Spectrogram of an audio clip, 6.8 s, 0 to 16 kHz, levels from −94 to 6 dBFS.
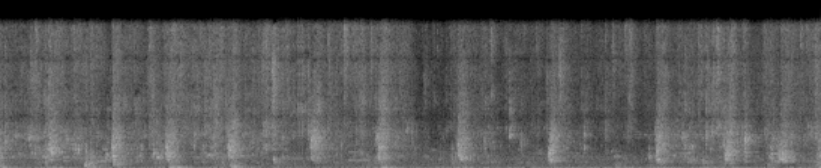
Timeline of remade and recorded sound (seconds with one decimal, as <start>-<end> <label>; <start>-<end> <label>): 0.0-6.8 remade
